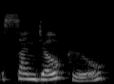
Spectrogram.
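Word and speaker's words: tsundoku: during my studies um was soku with a silent T so it's spelled TS u n d o o KU I was gonna say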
